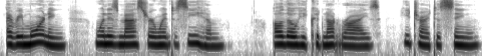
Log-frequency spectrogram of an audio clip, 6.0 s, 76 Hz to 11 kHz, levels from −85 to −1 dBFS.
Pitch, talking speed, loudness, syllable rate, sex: 210 Hz, 180 wpm, -15 LUFS, 4.8 syllables/s, female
